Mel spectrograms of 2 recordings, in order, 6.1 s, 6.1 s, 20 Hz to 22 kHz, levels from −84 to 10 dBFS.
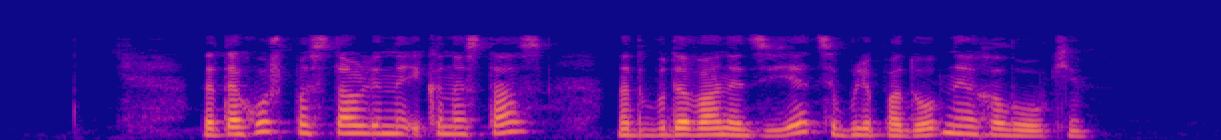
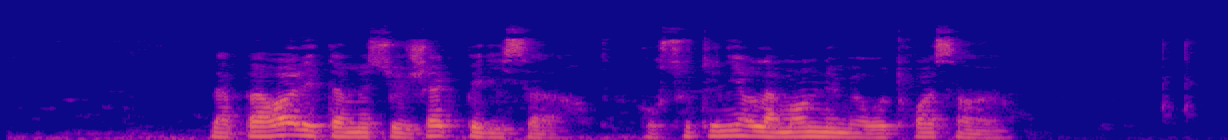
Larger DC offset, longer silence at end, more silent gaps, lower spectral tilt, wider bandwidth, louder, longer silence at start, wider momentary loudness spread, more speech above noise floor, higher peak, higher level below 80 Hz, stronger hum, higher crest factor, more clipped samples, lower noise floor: neither; second, 0.7 s vs 1.1 s; neither; about the same, -6.5 dB/octave vs -5.5 dB/octave; second, 8.2 kHz vs 10 kHz; first, -22 LUFS vs -29 LUFS; first, 1 s vs 0.7 s; second, 9 LU vs 14 LU; first, 57 dB vs 49 dB; first, -4 dBFS vs -10 dBFS; about the same, -64 dBFS vs -60 dBFS; neither; about the same, 18 dB vs 20 dB; neither; about the same, -78 dBFS vs -77 dBFS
